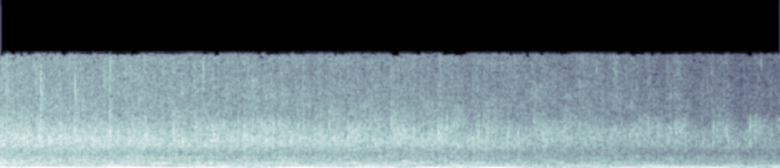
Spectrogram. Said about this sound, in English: Let's give Jesus a big hand clap for salvation.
